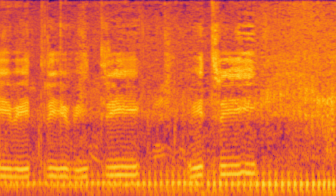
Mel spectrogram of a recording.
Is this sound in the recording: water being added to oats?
no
